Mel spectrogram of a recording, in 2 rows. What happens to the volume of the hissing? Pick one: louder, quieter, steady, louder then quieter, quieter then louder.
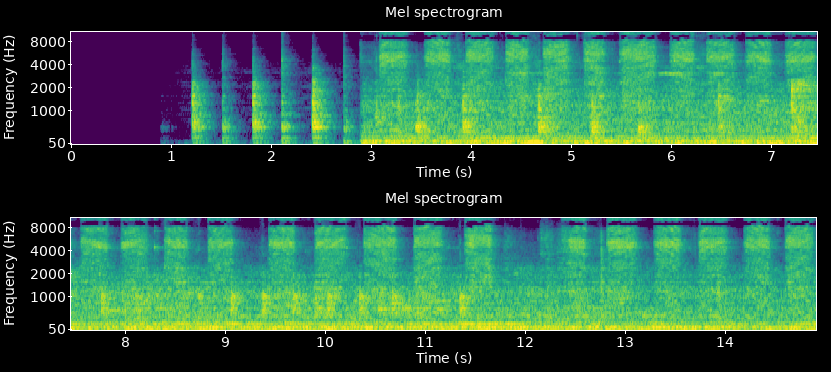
steady.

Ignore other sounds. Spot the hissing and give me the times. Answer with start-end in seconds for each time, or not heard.
2.9-14.8.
